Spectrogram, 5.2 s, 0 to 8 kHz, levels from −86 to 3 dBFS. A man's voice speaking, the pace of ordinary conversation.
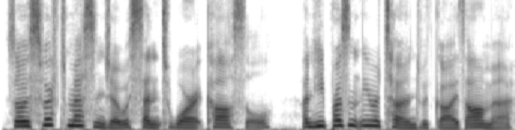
No: female; average, 185 wpm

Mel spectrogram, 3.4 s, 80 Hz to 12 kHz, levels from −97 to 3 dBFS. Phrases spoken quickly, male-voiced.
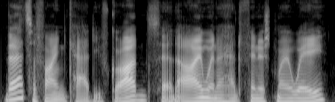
Yes: fast, 250 wpm; male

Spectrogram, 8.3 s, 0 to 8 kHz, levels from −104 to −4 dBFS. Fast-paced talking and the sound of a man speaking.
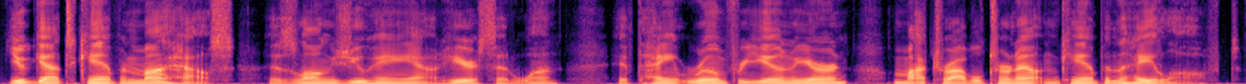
Yes: fast, 245 wpm; male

